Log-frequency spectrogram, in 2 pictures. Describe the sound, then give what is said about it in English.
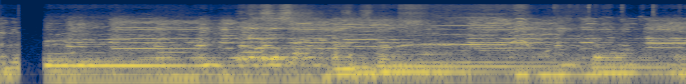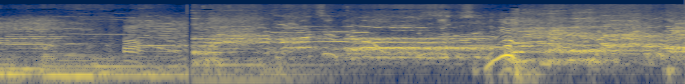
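A large crowd sings together over loud live music, the performer starting the line and letting the crowd sing it, their massed voices blending into a dense, continuous roar with melodic lines rising above it and a brief cheer near the end. “He just starts the line and he lets the crowd sing it.”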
